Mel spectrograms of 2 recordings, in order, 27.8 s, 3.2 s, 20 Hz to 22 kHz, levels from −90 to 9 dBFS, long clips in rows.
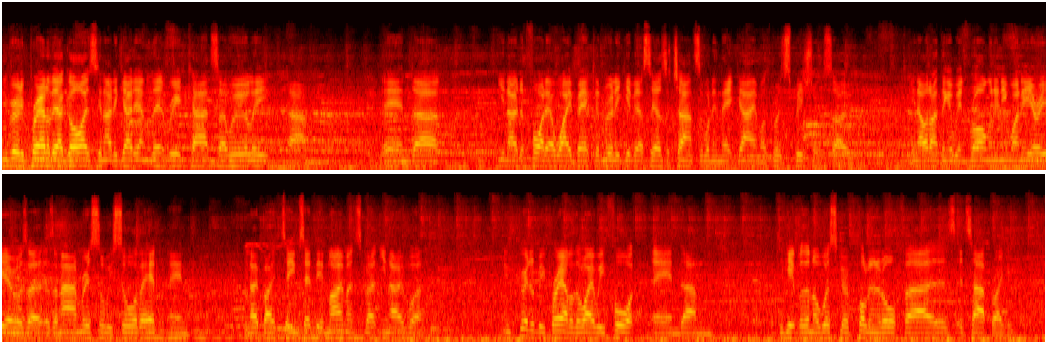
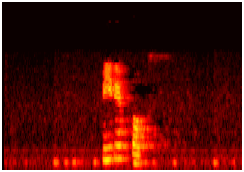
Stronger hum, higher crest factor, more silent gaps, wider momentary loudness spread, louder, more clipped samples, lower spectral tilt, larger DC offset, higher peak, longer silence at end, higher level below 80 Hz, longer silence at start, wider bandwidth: neither; about the same, 24 dB vs 22 dB; neither; second, 11 LU vs 27 LU; second, -29 LUFS vs -23 LUFS; neither; about the same, -4 dB/octave vs -4.5 dB/octave; neither; about the same, -6 dBFS vs -8 dBFS; second, 0 s vs 0.35 s; first, -52 dBFS vs -84 dBFS; second, 0 s vs 0.7 s; first, 13.5 kHz vs 6.8 kHz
